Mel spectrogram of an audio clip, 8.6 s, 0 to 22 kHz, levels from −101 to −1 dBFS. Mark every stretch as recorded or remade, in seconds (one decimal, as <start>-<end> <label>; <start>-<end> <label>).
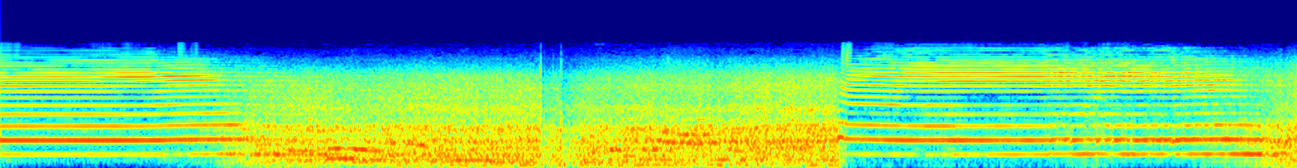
0.0-7.0 recorded; 7.0-8.6 remade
